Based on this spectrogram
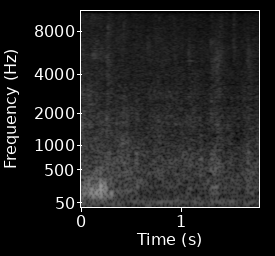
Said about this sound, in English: Let's see what the weather's doing this morning. Oh, grey, rainy, typical summer. The birds aren't singing yet.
